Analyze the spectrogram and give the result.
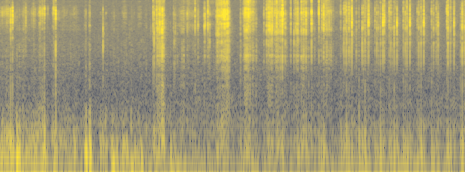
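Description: A solid pink bar of soap with an embossed logo and ribbed sides is held in hand and scratched and scraped with long nails. The result is a dense run of crisp, bright scratching strokes. The strokes come in short bursts over a soft low rumble and are louder and brighter in the middle of the clip.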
